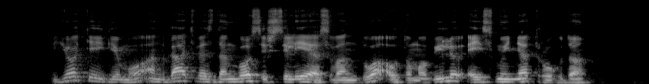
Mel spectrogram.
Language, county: Lithuanian, Vilnius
